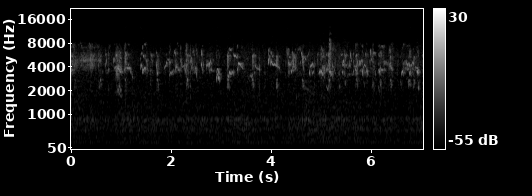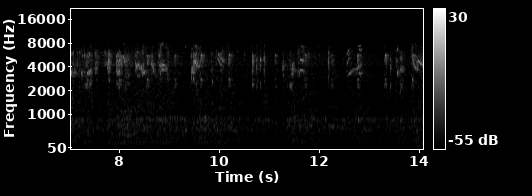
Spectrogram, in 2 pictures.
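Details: Eurasian siskin producing a long, continuous stream of high, tinkling twitters and chirps with little pause, over a steady low hum.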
